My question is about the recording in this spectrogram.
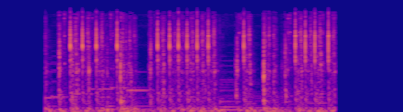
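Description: Rapid keyboard typing: a fast, uneven run of keystroke clicks for about three seconds that stops suddenly.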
